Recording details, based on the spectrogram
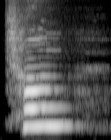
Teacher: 声母是翘舌音吃，韵母是后鼻韵母嗯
